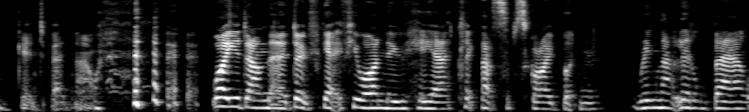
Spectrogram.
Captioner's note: laughs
